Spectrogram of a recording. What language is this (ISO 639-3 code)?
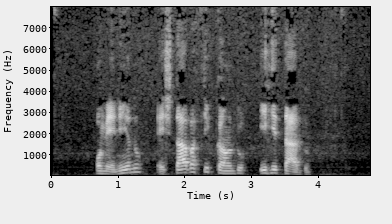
por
